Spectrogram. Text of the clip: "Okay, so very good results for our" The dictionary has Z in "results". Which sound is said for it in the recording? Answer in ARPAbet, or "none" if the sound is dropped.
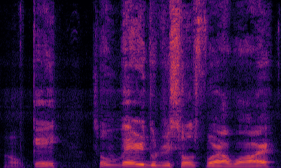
S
